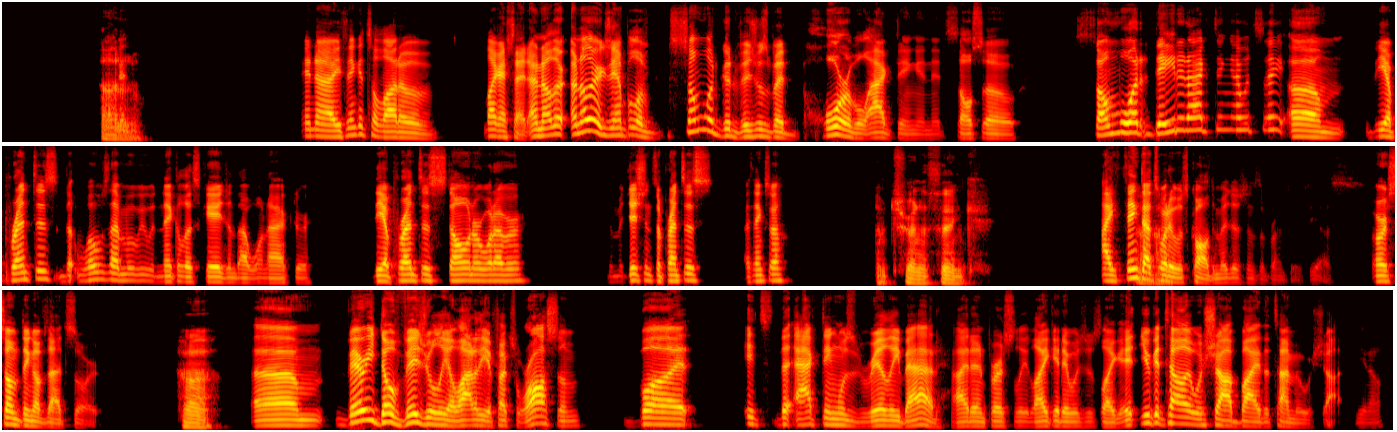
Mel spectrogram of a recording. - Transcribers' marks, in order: stressed: "horrible"
- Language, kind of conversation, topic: English, unstructured, How should I weigh visual effects versus storytelling and acting?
